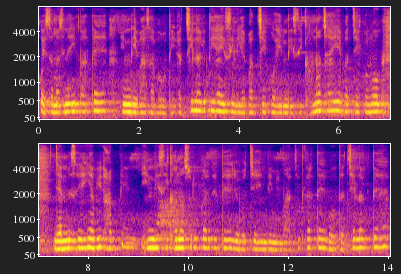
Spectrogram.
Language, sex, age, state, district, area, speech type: Hindi, female, 30-45, Bihar, Begusarai, rural, spontaneous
